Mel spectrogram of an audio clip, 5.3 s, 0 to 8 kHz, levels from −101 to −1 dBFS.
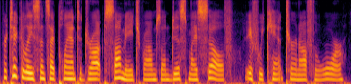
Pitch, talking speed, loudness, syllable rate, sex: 190 Hz, 205 wpm, -19 LUFS, 5.0 syllables/s, female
